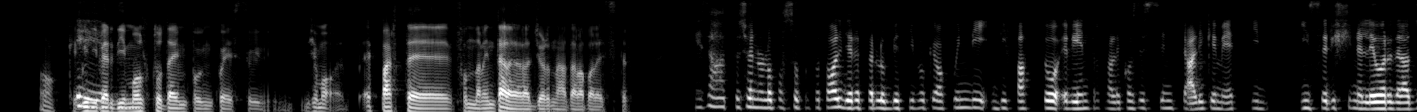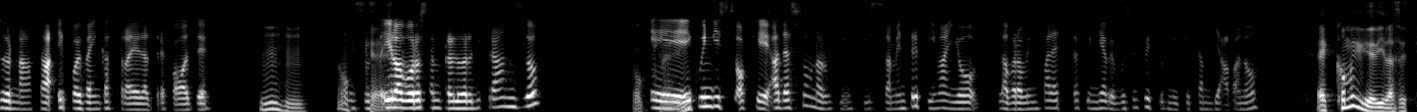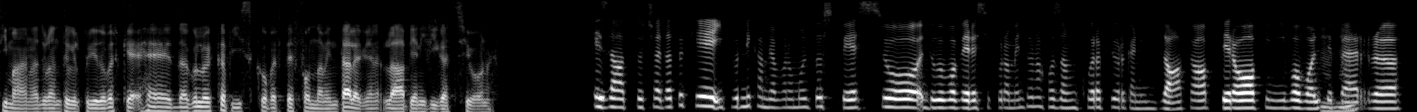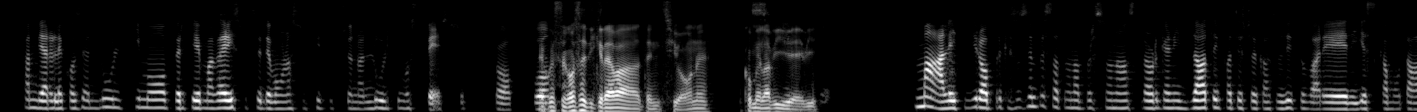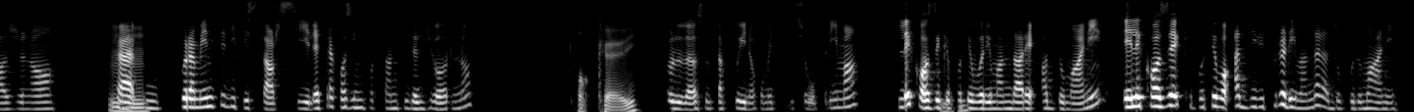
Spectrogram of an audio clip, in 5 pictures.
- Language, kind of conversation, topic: Italian, podcast, Come pianifichi la tua settimana in anticipo?
- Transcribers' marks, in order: "quindi" said as "quini"; "cioè" said as "ceh"; "proprio" said as "propio"; other background noise; chuckle; "cioè" said as "ceh"; "cioè" said as "ceh"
